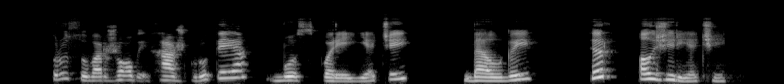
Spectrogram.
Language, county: Lithuanian, Klaipėda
